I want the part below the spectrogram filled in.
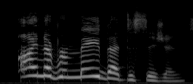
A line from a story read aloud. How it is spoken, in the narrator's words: Sokka yelled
